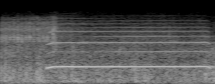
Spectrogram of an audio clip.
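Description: A moving train's rumble, then about half a second in a train whistle sounds one long, steady, single-pitched note that lasts about a second and a half and is louder than the rumble.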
